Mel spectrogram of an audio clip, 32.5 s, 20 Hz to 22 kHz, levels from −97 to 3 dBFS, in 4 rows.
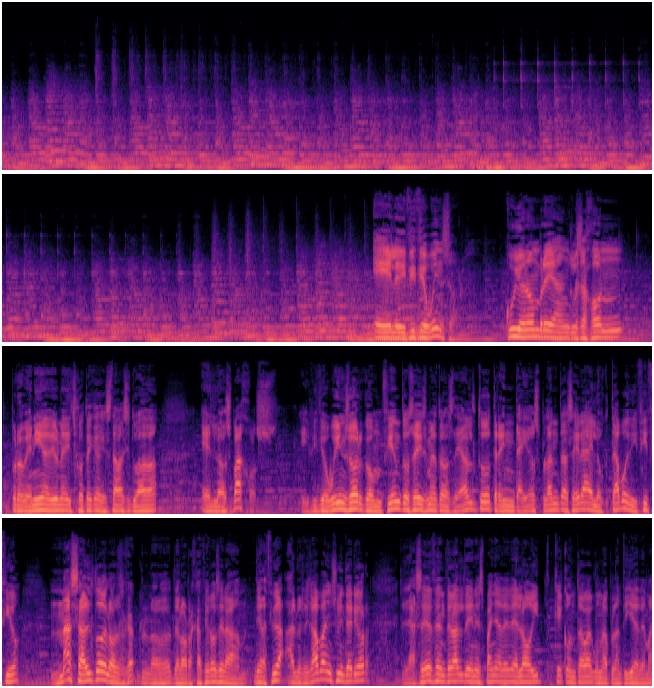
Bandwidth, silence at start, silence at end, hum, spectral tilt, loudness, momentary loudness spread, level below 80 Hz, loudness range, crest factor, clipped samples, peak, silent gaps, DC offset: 13.5 kHz; 0 s; 0 s; none; -7 dB/octave; -29 LUFS; 15 LU; -54 dBFS; 11 LU; 20 dB; under 0.1%; -10 dBFS; none; under 0.1%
